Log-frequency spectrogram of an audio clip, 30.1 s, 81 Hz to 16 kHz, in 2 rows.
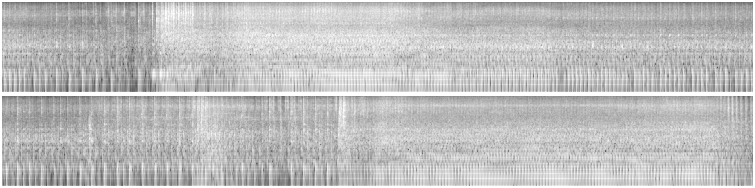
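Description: Briggs & Stratton 17.5 hp lawn tractor engine running, speeding up about three seconds in and again past the twenty-second mark. It cuts out at the very end as the brake pedal is let back: a faulty brake safety switch is killing the engine.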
